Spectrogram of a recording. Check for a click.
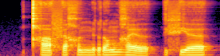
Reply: absent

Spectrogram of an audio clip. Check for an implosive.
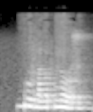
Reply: absent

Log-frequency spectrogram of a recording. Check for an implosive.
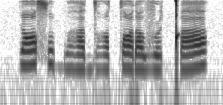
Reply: absent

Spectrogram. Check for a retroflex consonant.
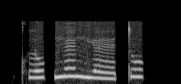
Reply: absent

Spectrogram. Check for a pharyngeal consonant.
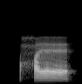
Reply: present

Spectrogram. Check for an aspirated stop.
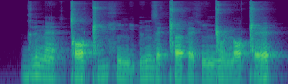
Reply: absent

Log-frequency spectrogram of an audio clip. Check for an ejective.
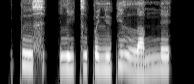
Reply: absent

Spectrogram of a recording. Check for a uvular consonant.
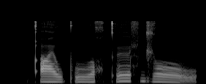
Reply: present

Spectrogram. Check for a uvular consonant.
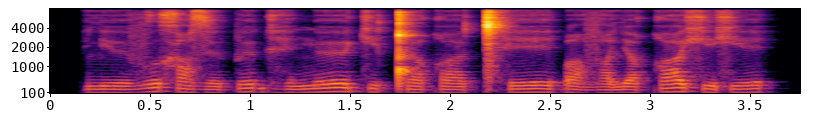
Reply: present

